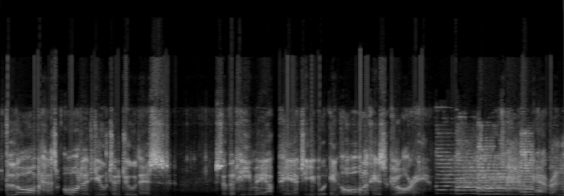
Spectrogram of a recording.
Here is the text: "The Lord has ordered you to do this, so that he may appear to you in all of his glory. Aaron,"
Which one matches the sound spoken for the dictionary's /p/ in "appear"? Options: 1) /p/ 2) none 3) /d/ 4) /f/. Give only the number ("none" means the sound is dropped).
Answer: 1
